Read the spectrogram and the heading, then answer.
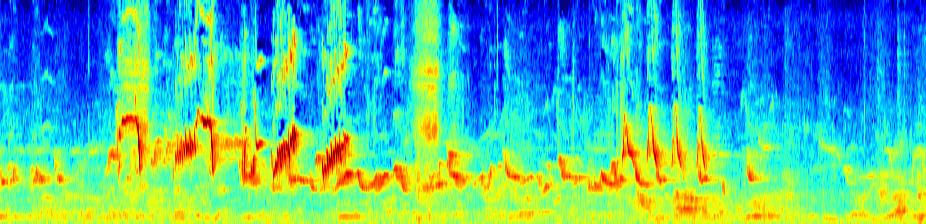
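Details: Kept greater green leafbird of the West Kalimantan type, singing ngentrok and nembak style: loud, sharp rising whistles fired off in quick succession, mixed with chattering, rattling notes and fast twitters.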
